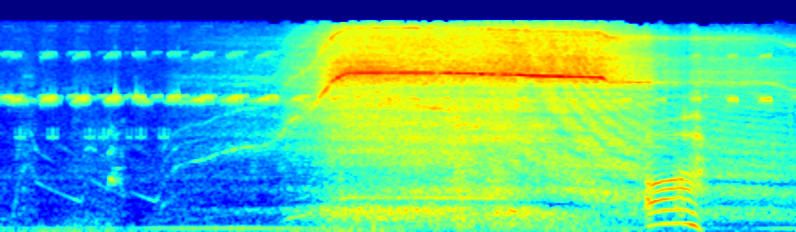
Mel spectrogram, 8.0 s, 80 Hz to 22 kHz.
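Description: An E-flite Viper 90mm EDF model jet on 6S power spools up to a loud, high-pitched ducted-fan whine. The steady screaming tone then holds and fades slightly, with a short spoken remark during the run.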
